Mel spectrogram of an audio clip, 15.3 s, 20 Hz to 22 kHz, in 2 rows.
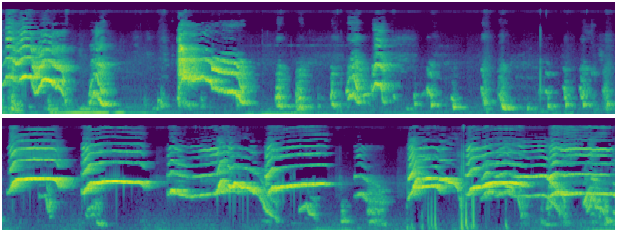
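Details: Husky puppies at 25 days old, eyes open, playful: scattered soft yips and squeaks at first, then a series of drawn-out high whimpers and howl-like whines, each lasting about a second.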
